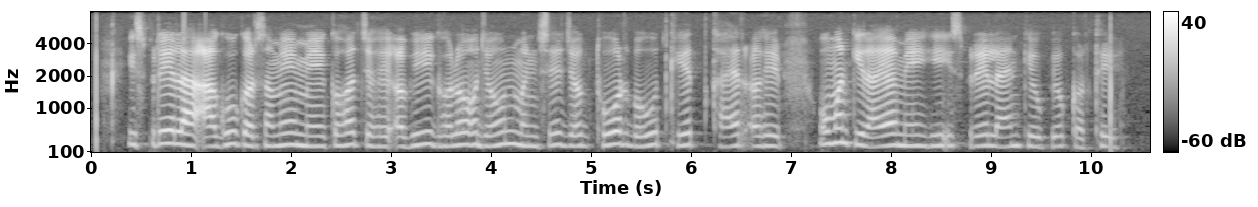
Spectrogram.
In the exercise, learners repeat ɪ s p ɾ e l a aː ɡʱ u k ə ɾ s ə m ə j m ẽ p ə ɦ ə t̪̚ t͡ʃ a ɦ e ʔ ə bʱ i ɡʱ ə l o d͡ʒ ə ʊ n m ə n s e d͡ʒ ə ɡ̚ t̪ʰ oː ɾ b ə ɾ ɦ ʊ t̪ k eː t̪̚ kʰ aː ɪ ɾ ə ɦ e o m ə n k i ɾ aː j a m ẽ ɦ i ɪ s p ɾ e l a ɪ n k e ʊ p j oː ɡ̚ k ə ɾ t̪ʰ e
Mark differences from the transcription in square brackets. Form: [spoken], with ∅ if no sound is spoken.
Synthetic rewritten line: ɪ s p ɾ e l a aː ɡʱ u k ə ɾ s ə m ə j m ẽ [k] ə ɦ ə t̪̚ t͡ʃ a ɦ e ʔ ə bʱ i ɡʱ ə l o d͡ʒ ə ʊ n m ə n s e d͡ʒ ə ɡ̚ t̪ʰ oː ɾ b ə [∅] ɦ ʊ t̪ [kʰ] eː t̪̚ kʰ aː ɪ ɾ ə ɦ e o m ə n k i ɾ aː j a m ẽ ɦ i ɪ s p ɾ e l a ɪ n k e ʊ p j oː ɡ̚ k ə ɾ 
